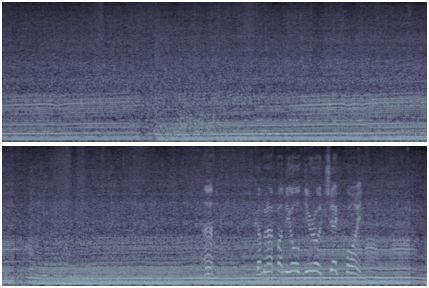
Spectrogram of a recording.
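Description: A motorcycle engine hums steadily, shifting gear now and then.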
